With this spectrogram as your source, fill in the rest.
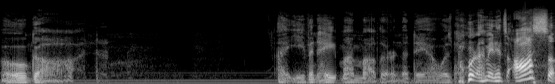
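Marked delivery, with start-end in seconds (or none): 0.0-4.8 low, gloomy, moping cartoon donkey voice. Showing how to read the Book of Job during morning devotion: Eeyore voice. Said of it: "shift into the Eeyore voice".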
